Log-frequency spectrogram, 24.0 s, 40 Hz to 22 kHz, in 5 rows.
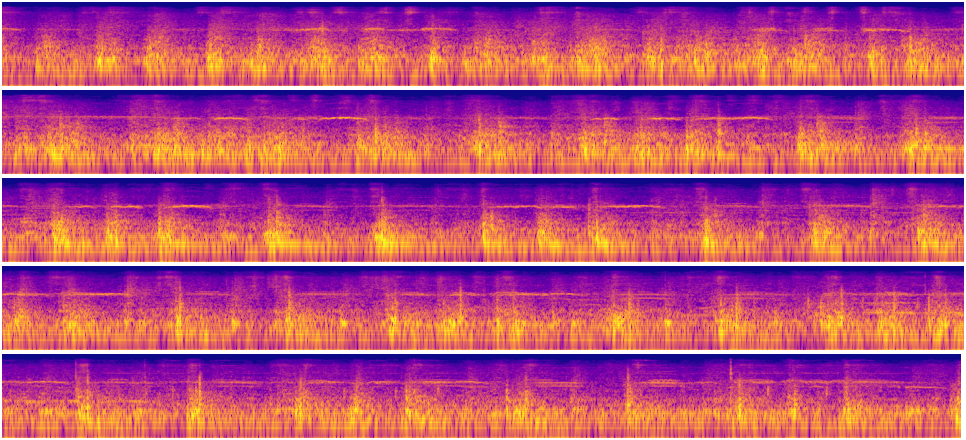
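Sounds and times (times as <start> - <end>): frame drums in samba rhythm: 0.0 - 24.0
whistle trilling: 0.0 - 24.0.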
